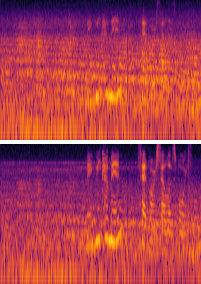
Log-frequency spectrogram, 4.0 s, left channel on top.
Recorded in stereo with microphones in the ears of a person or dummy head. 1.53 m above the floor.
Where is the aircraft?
55° left (ahead or behind).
